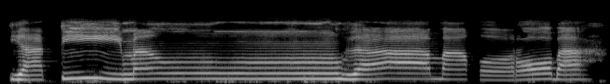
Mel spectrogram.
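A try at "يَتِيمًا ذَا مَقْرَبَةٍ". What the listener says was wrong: Yati, tipiskan lagi. Tipiskan lagi ikhfanya. Zal kan huruf tipis. Yatiman bukan mang. Tahan gunah ikhfanya.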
